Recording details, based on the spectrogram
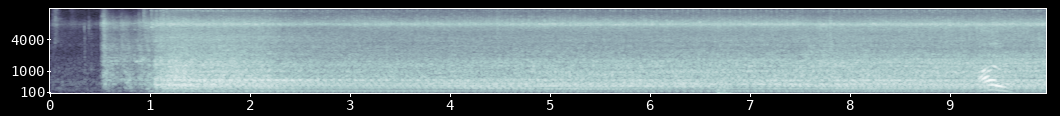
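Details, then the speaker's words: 2016 Audi A6 40TDI diesel with over 220,000 km, right after start-up: loud, busy metallic rattle rides over the idle without letting up. Loudest such noise the mechanic has heard; worn dual-mass flywheel. "이 차량이 제가 지금까지 들어봤던 소리 중에서 가장 큰 소리가 나서 입고가 됐어요."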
